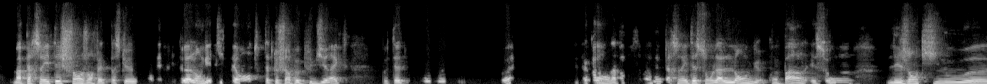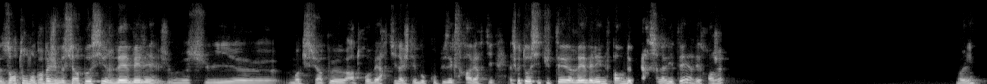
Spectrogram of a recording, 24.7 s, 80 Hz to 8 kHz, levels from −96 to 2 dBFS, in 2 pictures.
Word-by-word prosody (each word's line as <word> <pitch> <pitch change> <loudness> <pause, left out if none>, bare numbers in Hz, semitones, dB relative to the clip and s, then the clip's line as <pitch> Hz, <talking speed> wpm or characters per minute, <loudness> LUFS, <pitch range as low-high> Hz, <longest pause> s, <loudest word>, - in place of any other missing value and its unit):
ma 135 -2 +6
personnalité 175 +3 +5
change 195 -1 +2
en 135 - +3
fait. 130 -1 +2
Parce 120 -2 -5
que 130 - +1
en - - +4 0.3
fait - - -11
la 140 - +11
langue 155 +1 +4
est 140 - +2
différente, 140 0 0
peut-être 155 -1 -2
que 155 - +1
je - - -6
suis - - +1
un 140 - +1
peu 145 0 +3
plus 145 +2 -5
direct, 150 +3 0 0.4
peut-être 140 +2 +1 0.2
que 385 -1 -4 0.8
ouais? - - +2 0.8
On - - -20
est - - -40
d'accord 235 -3 +1
on - - 0
n'a - - +3
pas 220 - -10
forcément - - -10
la 185 - -4
même 185 - -5
personnalité 165 +4 +2
selon 175 -7 -2
la 135 - +8
langue 150 +1 +3
qu'on 140 -1 -6
parle 220 +11 +1
et 135 - -4
selon, 140 +1 -2
heu, 150 0 -9 0.4
les 135 +1 +4
gens 175 +6 +2
qui 180 -4 -6
nous, 150 -1 +1
heu, 130 -2 +1
entourent 170 +6 -1
donc 140 -3 -2
en 135 - -1
fait, 200 - +3
je 160 -5 0
me 145 - -1
suis 140 +2 -5
un 155 - 0
peu 185 - -4
aussi 185 +1 0
révélé. 155 +1 +4
Je 110 - -17
me 115 -1 -9
suis, 120 +1 -7
heu 110 -1 -6
moi 130 +1 -6
qui 135 - -16
suis 130 - -12
un 115 - -6
peu 125 -1 -3
introverti, 130 +6 -6
là - - -2
j'étais 125 -6 -9
beaucoup 130 +2 -8
plus 145 +2 -9
extraverti. 140 0 -6 0.2
Est - - -13
ce - - -12
que 210 - -2
toi 200 -2 +4
aussi 185 +4 -2
tu 200 -4 -10
t'es 165 -2 +2
révélé 150 +2 +4
une 170 -1 -2
forme 165 +1 -3
de 140 - +3
personnalité 160 +2 -5
à 245 - -9
l'étranger? 160 +3 -7 2.9
Oui. - - -5
150 Hz, 215 wpm, -23 LUFS, 135-170 Hz, 2.9 s, la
